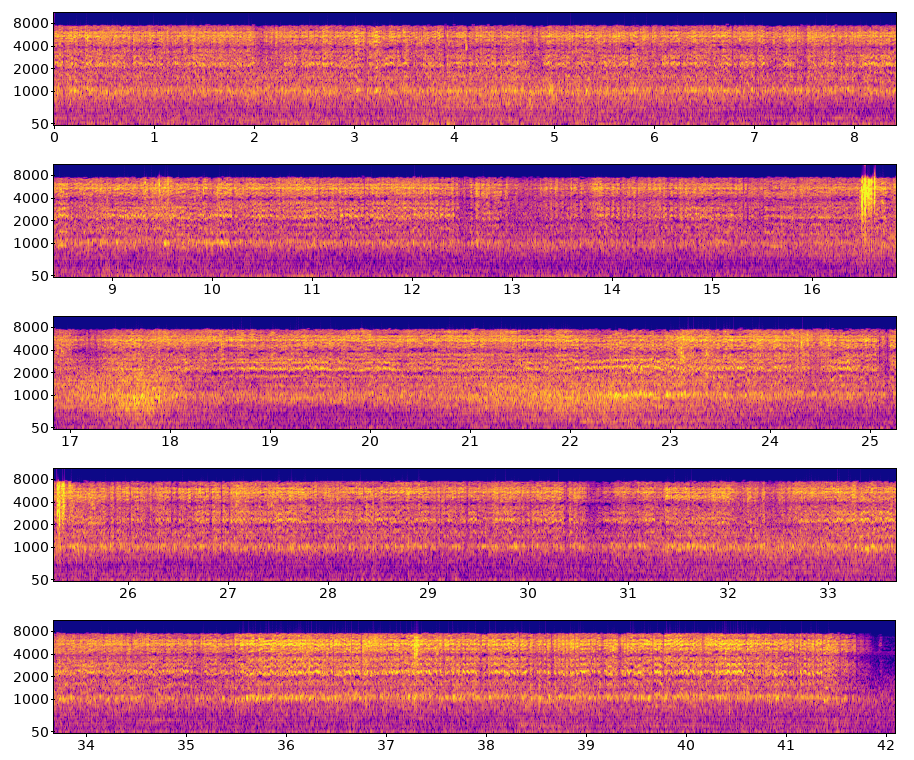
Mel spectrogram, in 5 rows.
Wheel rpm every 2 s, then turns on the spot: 120, 120, 120, 120, 110, 110, 110, 110, 110, 110, 110, 120, 110, 110, 100, 100, 110, 130, 150, 150, 70.
none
